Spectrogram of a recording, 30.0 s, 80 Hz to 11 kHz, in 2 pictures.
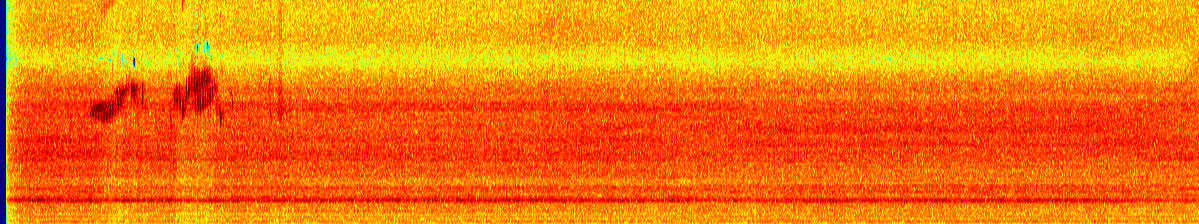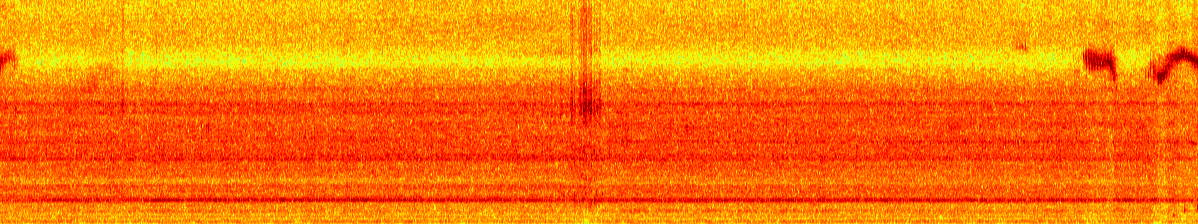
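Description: Belt-driven spinning cutter on a homemade woodworking bench, running steadily with a constant whine while a wooden slat is held against it. A few brief high squeaks come about one to three seconds in, again about 22 seconds in, and near the end.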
